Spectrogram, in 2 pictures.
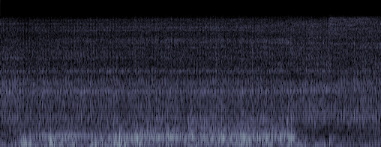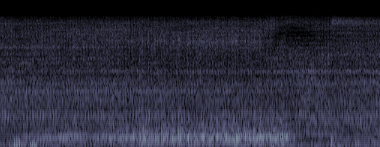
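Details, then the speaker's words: Loud, steady mechanical hum with rapid rhythmic pulsing and rattling from an oxygen concentrator's compressor during servicing and repair; oxygen concentrator running. "আমরা এখন oxygen concentrator মেশিনটা সার্ভিসিং করে দিচ্ছি।"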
